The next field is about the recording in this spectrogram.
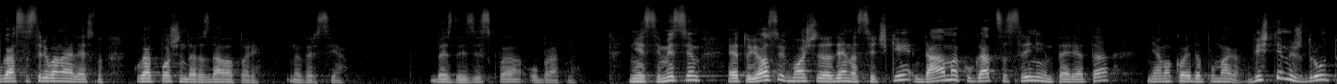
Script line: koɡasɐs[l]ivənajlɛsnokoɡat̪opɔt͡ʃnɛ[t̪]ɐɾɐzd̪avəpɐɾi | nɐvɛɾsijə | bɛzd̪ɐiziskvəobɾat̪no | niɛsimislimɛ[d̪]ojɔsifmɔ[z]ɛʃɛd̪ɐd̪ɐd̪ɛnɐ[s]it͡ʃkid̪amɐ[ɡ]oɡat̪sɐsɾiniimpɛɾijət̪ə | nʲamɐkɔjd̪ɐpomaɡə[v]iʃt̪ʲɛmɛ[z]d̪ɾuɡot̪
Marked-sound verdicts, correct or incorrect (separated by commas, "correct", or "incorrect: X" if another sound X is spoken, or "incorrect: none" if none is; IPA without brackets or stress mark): incorrect: ɾ, incorrect: d̪, incorrect: t̪, incorrect: ʒ, correct, incorrect: k, correct, incorrect: ʒ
